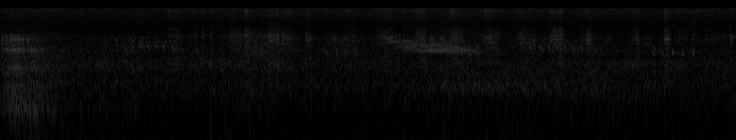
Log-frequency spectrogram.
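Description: Near silence, with a few faint bird chirps every second or so.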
